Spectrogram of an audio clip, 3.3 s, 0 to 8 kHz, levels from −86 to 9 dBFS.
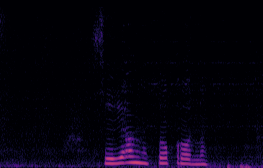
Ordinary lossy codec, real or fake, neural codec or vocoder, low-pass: none; fake; codec, 16 kHz, 0.8 kbps, ZipCodec; none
